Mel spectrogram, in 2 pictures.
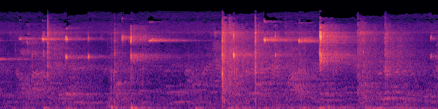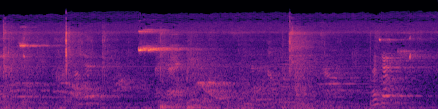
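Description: Shoes squeak sharply on a wooden floor in a large echoing hall.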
